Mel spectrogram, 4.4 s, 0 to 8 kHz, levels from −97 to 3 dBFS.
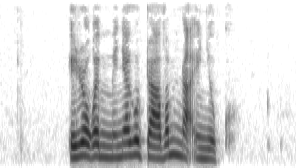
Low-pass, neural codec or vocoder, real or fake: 7.2 kHz; none; real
